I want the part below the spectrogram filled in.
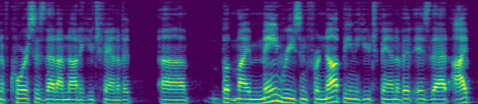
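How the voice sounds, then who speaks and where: A man talks casually as an interview guest, a working voice actor. His pitch is average and he sounds a little away from the microphone in a dry space. He is conversational and illustrates points with quoted asides. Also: a bit bright, dry recording, distant mic.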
